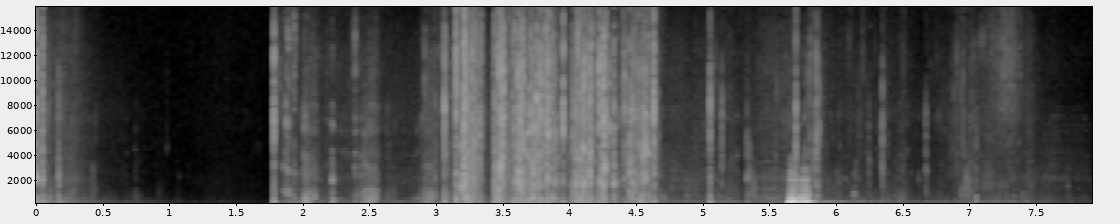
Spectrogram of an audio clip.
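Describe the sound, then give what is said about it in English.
Crunching of Lay's game day chili-flavored potato chips while eating: after near silence, a dense burst of loud, crisp crunches, then softer intermittent chewing crunches that fade out. “Lay's game day chili flavored. That's it. Just stops there. I guess it's potato chips.”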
